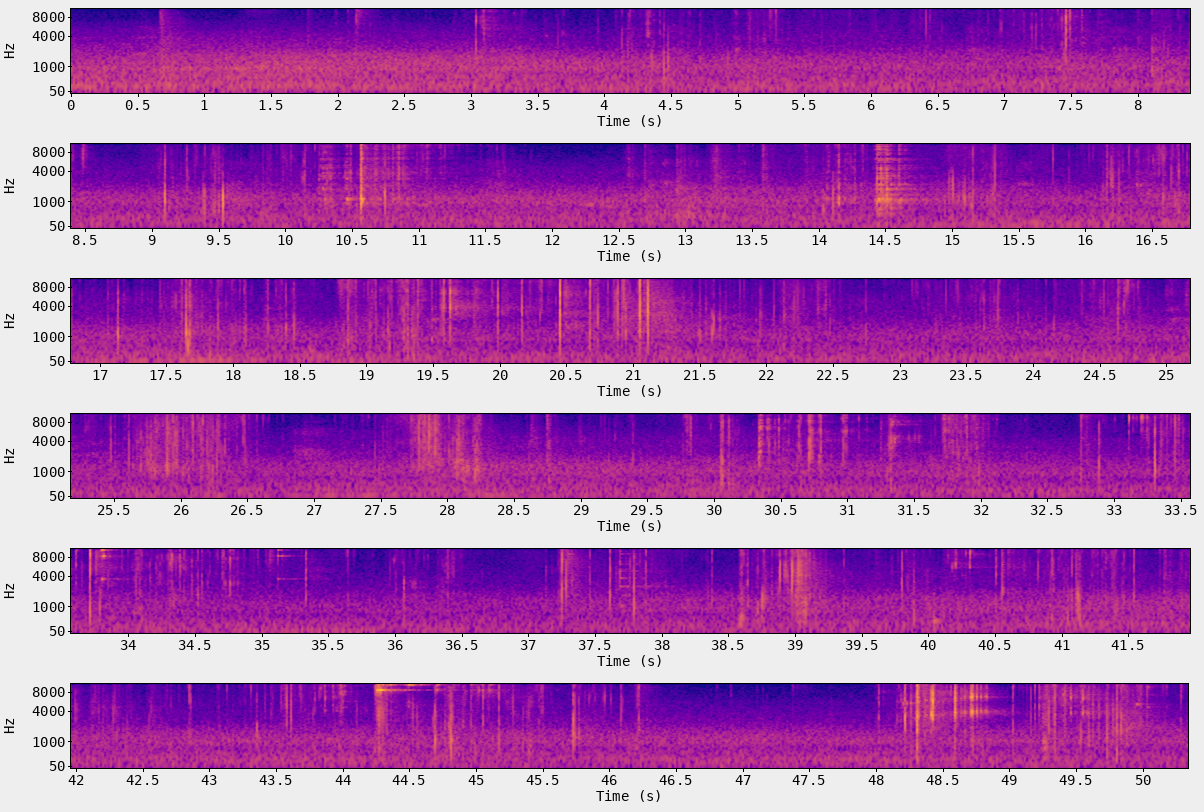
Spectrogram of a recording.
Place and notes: Inside an abandonded hangar in the Wasteland along the rail tracks near Weststation. You can hear the trains and traffic from the inside of the huge hall and the broken pieces of glass that I was walking on.
Molenbeek-Saint-Jean, Belgium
